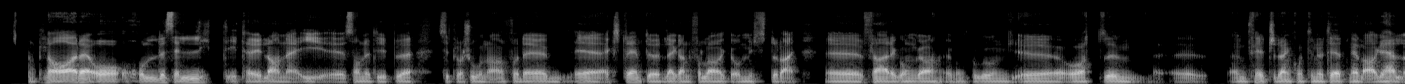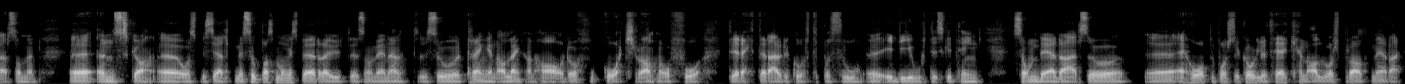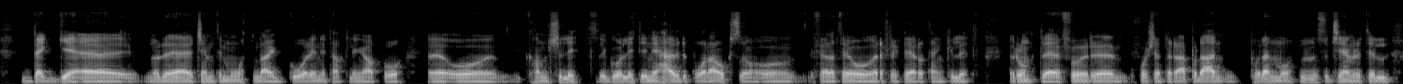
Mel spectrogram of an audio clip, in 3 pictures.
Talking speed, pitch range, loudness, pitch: 175 wpm, 70-75 Hz, -23 LUFS, 70 Hz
